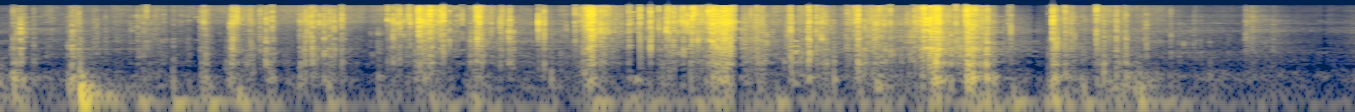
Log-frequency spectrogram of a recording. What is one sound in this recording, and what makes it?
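Foil wrappers crinkle and tear as they are opened.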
